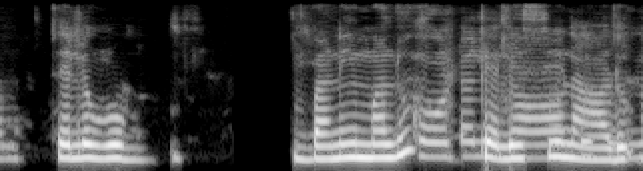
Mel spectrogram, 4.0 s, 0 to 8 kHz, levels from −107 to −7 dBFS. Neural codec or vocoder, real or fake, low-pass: autoencoder, 48 kHz, 128 numbers a frame, DAC-VAE, trained on Japanese speech; fake; 7.2 kHz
